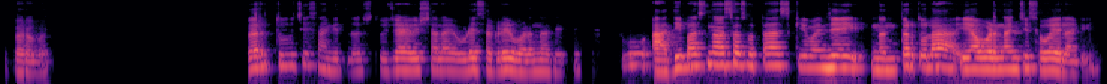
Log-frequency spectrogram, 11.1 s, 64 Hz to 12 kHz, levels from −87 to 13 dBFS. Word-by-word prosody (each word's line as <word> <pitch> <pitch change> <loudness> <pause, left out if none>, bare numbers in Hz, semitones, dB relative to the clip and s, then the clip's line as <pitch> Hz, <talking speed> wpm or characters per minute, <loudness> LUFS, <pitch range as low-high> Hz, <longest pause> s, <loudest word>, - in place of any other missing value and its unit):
बरोबर. 140 -2 -9 2.0
तर 180 +2 +1
तू 205 0 -8
जे 220 - -12
सांगितलंस 150 -6 -13
तुझ्या 155 +1 -5
आयुष्याला 155 0 -4
एवढे 150 +2 -3
सगळे 155 0 -2
वळण 145 -1 -2
देते. 140 0 -18
तू 215 +8 -12
आधीपासनं 205 +9 +1
असाच 215 0 +1
होतास, 210 +1 0
की 185 - -5
म्हणजे 185 +1 +4 0.3
नंतर 160 +4 0
तुला 190 -1 +3
या 170 0 +4
वळणांची 170 +1 +2
सवय 160 -3 +2
लागली? 135 +3 -6
165 Hz, 125 wpm, -24 LUFS, 150-195 Hz, 2.0 s, म्हणजे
